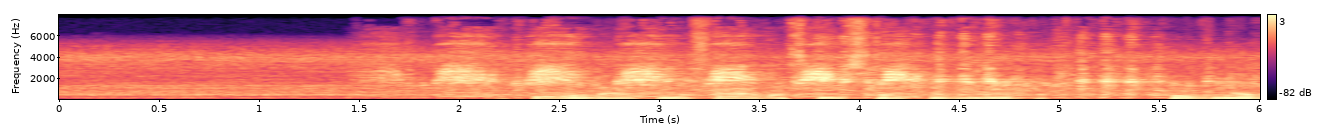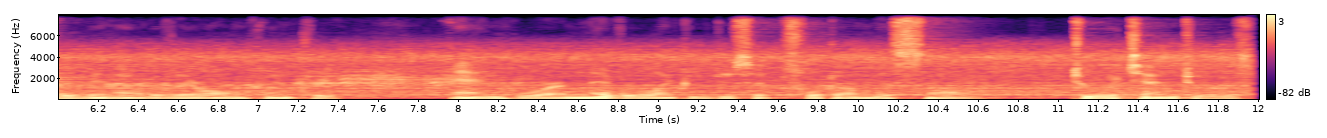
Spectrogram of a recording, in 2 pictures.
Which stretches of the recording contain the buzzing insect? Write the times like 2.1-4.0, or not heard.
0.0-11.9.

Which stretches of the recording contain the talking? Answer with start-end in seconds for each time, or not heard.
2.2-11.9.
